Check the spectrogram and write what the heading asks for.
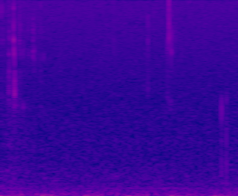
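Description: Near silence with a few faint, wet mouth clicks close to the microphone.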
